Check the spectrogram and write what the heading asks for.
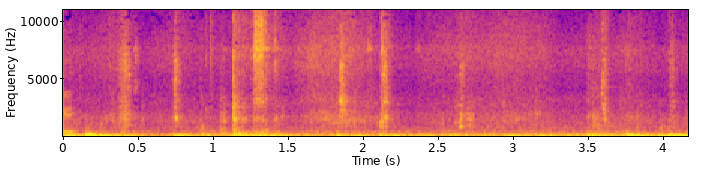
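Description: Steady low rumble of wind and water on a small boat out on the water, with scattered light clicks and knocks.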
